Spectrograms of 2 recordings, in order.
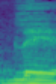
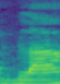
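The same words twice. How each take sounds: First: "ব্লে" said with an ay vowel; "ব্লে" ending on an e sound, not aa; correct pronunciation. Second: "ব্লা" said with an open aa vowel; "ব্লা" ending on a wide aa sound; wrong pronunciation. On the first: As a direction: say "ব্লে" as blay, with A sounded like its letter name. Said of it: "এটা ব্লে হবে". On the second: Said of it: "এটা ব্লা হবে না". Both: Shown as a demonstration.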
